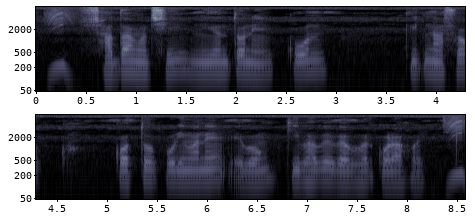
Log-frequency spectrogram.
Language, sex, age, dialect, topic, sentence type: Bengali, male, 18-24, Rajbangshi, agriculture, question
